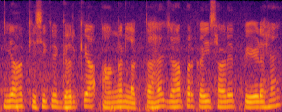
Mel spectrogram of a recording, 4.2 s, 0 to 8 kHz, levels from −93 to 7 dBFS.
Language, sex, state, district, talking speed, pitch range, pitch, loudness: Hindi, male, Gujarat, Valsad, 200 wpm, 145-155 Hz, 150 Hz, -15 LUFS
